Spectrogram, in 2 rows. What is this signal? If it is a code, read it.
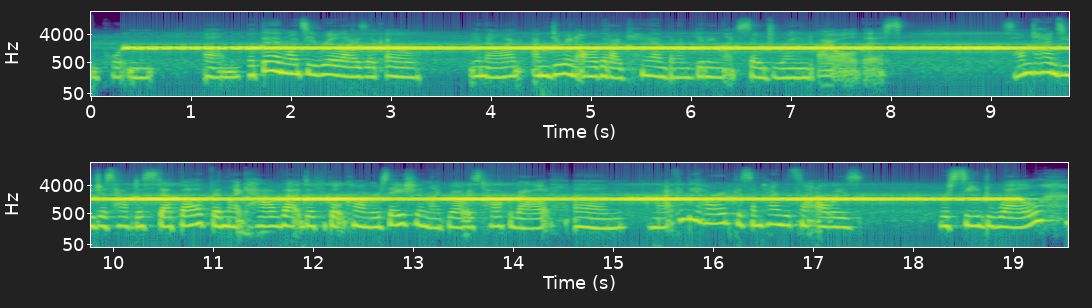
NAVTEX (SITOR-B), 100 baud, 170 Hz shift, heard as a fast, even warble, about 1500 Hz centre, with fading and speech in English. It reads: OOOI0 NYMC1 IN0N8 47LZK Y1T5H W9JXA 9BNBA KHQ0T SPZVA H2GIQ SZ4VQ C0CYB F10A0 7AGVX TQ9BN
